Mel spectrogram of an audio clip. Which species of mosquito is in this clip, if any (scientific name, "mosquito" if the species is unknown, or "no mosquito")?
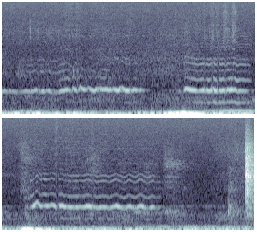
Anopheles arabiensis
